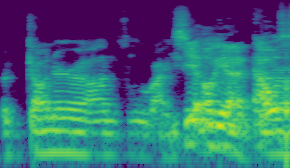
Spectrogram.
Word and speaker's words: Olszewski: So that was I can't pronounce his last name, but Gunnar Onzlu. Yeah, that was like his standout game. Yeah, Gunnar Olszewski. That's how you pronounce it.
